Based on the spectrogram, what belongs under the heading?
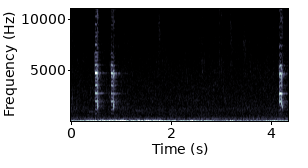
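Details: Harsh doubled call from a White-naped jay (Cyanocorax cyanopogon), Brazilian caatinga, followed later by a single raspy note, all over loud low rumbling background noise.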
